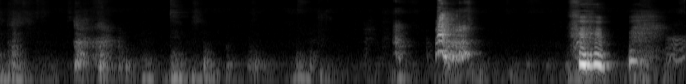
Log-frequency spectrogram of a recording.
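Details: Chihuahua puppies, a brother and sister: low, soft snuffling grunts repeat for several seconds, then two loud, sharp, broadband yaps burst out, a short softer yelp following the second.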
